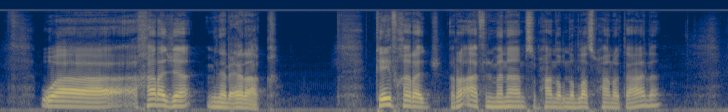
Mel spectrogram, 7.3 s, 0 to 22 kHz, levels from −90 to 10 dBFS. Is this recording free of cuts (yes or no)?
no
